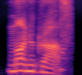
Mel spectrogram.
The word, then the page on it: monograph: Indian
